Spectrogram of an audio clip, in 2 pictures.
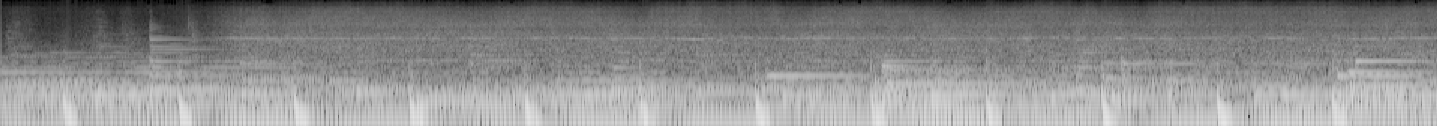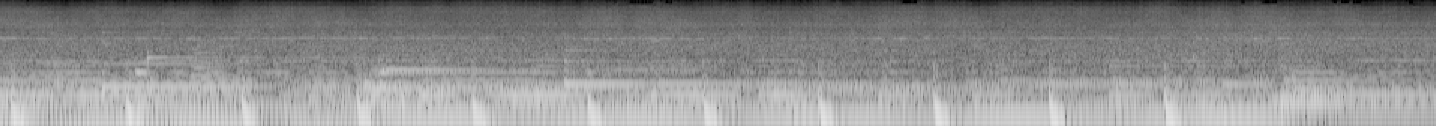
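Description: A steady whirring power sander drones continuously up close on a sailboat's hull, with a low hum and faint rhythmic knocks underneath, no talking.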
